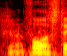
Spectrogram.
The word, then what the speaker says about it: Forster: Or Forster, however you pronounce his name. Forster, yeah.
